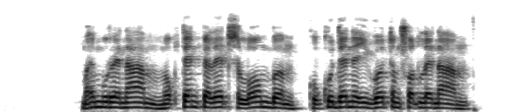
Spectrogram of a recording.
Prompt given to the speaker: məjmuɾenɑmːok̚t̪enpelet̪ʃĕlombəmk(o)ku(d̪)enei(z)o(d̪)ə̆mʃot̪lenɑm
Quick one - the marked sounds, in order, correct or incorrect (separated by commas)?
incorrect, correct, incorrect, incorrect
